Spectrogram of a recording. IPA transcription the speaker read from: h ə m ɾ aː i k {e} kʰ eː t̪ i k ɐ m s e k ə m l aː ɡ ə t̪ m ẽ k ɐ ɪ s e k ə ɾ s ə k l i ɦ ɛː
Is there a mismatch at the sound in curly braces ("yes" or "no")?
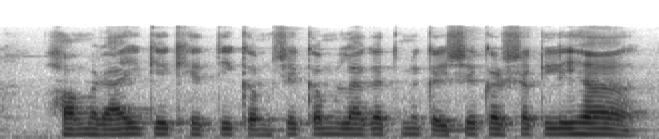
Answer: no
